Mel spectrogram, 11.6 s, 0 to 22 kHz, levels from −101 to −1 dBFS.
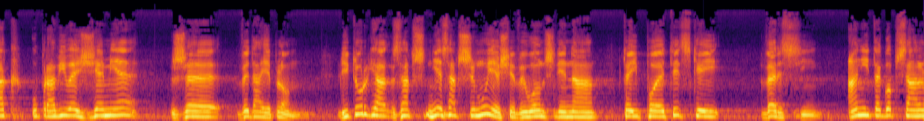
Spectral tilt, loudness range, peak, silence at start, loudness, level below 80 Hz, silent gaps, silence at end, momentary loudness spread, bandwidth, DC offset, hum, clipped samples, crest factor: -6.5 dB/octave; 3 LU; 0 dBFS; 0 s; -12 LUFS; -58 dBFS; none; 0 s; 10 LU; 11.5 kHz; under 0.1%; none; under 0.1%; 12 dB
